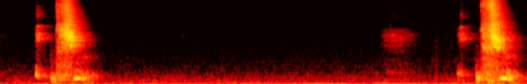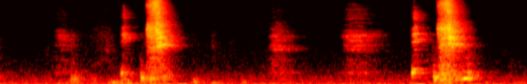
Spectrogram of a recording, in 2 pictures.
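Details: Four sharp, forceful sneezes from an adult woman, each preceded by a quick indrawn breath; she mentions feeling nervous and tears coming first.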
